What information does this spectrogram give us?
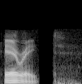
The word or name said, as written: Aerating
